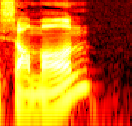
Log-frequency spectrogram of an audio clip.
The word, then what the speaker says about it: Salman: You know, you can call me Salmon. He's like, oh, it's the emphasis is on the second.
